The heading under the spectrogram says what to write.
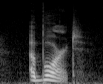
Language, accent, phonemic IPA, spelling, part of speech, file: English, US, /əˈbɔɹt/, abort, noun / verb, En-us-abort.ogg
- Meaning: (noun) 1. An early termination of a mission, action, or procedure in relation to missiles or spacecraft; the craft making such a mission 2. The function used to abort a process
